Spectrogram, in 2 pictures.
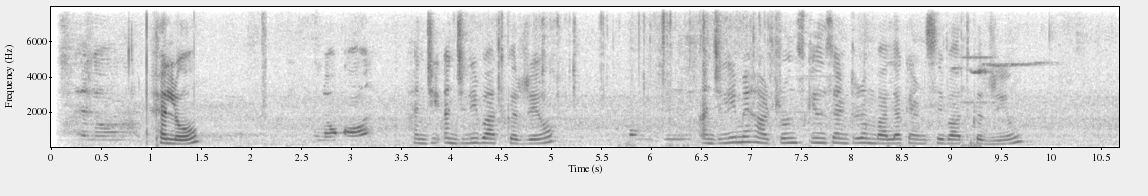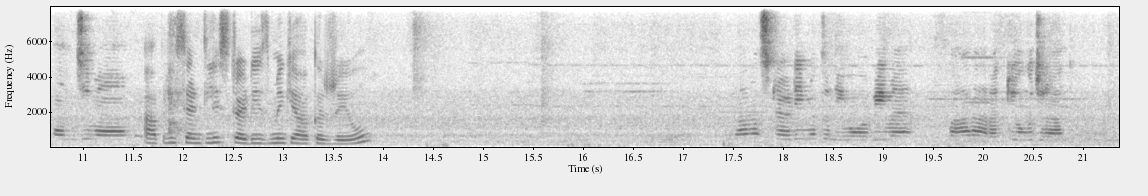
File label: call recording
